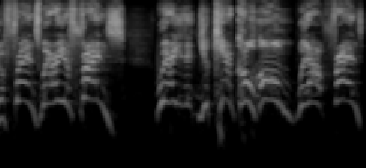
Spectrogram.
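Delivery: very high-pitched, insistent shouting. Retelling how a clinic worker yelled after the surgery: imitating someone yelling. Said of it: "this guy is yelling at me".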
